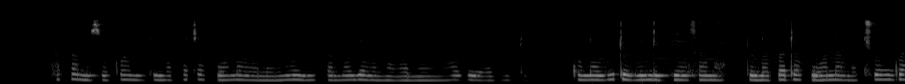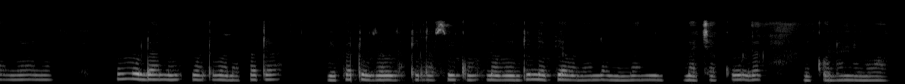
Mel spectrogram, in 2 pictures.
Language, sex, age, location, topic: Swahili, female, 18-24, Kisumu, finance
